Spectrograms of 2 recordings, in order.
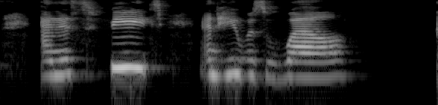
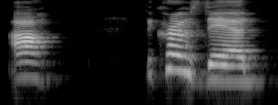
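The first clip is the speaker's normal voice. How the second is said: put-on louder, bold teasing robber girl; brash robber girl; 3 semitones lower, 10 dB louder than usual. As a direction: tease him like a cocky bandit girl. Robber girl answers Gerda.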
